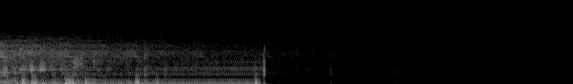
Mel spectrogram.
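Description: An electric guitar plays loudly through an amplifier, then its sound rings out and fades.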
